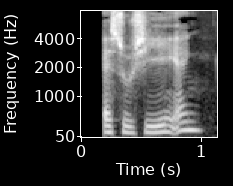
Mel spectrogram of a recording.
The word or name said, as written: associering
